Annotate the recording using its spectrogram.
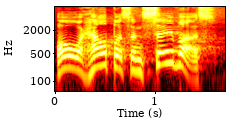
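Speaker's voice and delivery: high, swooping storybook plea; hammed-up high cry for help; pleading for rescue. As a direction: plead in mock alarm.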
